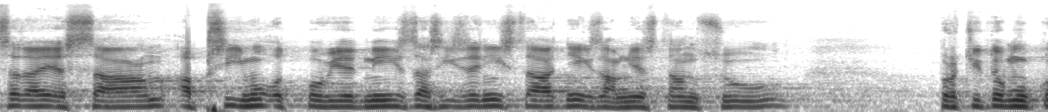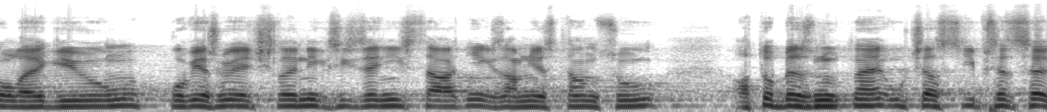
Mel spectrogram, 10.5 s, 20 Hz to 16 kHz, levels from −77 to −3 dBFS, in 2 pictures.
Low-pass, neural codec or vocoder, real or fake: 14.4 kHz; none; real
